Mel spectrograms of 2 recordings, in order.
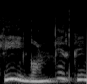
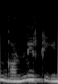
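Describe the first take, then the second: First: Higher, sharper indignant retort. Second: Said in the usual way. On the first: Acted. Fiancé indignantly shouting back at the bickering girl. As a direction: snap back at her. Sibling squabble, first retort.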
